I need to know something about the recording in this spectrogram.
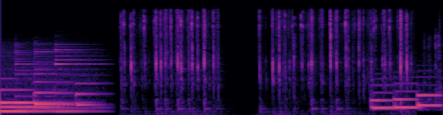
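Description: Background music fades out in the first second, followed by two runs of rapid clicks like typing on a computer keyboard, split by a brief silence. Keyboard or piano music starts near the end.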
